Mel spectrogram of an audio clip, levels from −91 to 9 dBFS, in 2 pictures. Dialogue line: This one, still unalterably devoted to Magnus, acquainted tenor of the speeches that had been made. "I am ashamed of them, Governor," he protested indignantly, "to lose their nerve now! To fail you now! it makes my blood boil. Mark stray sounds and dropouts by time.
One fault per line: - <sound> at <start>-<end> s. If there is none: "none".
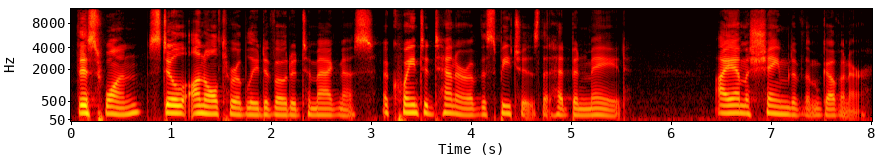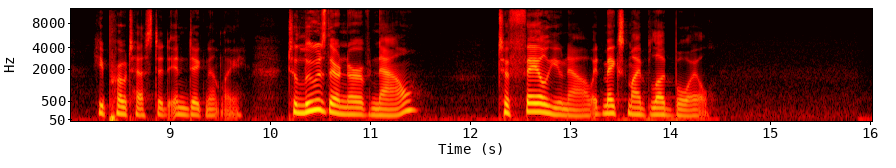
none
